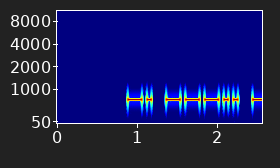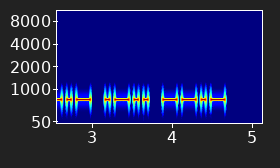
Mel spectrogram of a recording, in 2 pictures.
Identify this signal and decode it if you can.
Morse code, heard as a keyed tone, about 20 wpm, 700 Hz. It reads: N8KLQ
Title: USA Call Signs - 5 Characters - Repeated 3x - 20wpm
